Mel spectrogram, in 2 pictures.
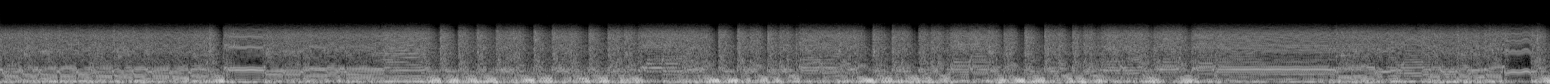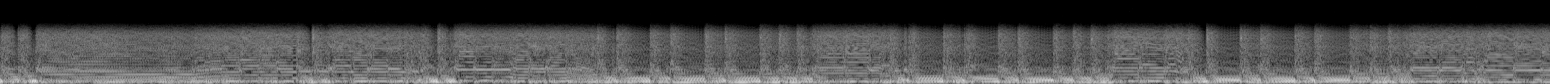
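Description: Schecter Evil Twin Solo II electric guitar with Fishman Fluence pickups, tuned to drop C, played through a Joyo Dark Flame distortion pedal. It plays high-gain metal riffs, rhythmic chugging passages broken by held chords.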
